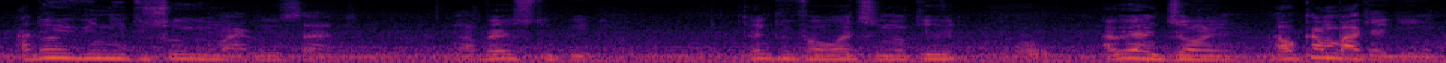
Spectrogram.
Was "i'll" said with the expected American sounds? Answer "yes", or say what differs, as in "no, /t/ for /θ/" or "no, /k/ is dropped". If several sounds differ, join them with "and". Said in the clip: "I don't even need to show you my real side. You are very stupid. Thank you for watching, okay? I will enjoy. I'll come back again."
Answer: no, /w/ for /l/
